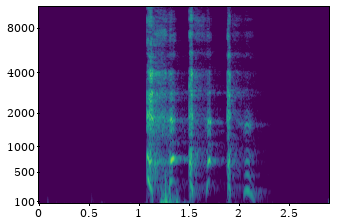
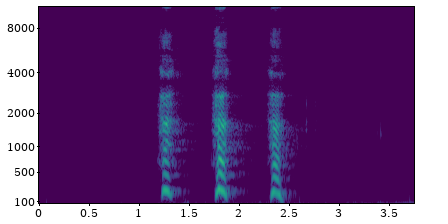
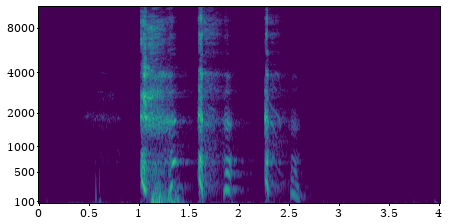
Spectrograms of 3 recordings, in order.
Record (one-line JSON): {"cough_length": "2.9 s", "cough_amplitude": 15570, "cough_signal_mean_std_ratio": 0.34, "exhalation_length": "3.8 s", "exhalation_amplitude": 5638, "exhalation_signal_mean_std_ratio": 0.28, "three_cough_length": "4.0 s", "three_cough_amplitude": 10321, "three_cough_signal_mean_std_ratio": 0.32, "survey_phase": "beta (2021-08-13 to 2022-03-07)", "age": "45-64", "gender": "Female", "wearing_mask": "No", "symptom_none": true, "smoker_status": "Ex-smoker", "respiratory_condition_asthma": false, "respiratory_condition_other": false, "recruitment_source": "REACT", "submission_delay": "3 days", "covid_test_result": "Negative", "covid_test_method": "RT-qPCR"}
